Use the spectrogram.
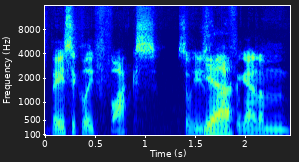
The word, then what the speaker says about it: Fuchs: in the credits and the way his name is spelt is f-u-c-h-s so it's basically fox so he's laughing at him calling him fred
